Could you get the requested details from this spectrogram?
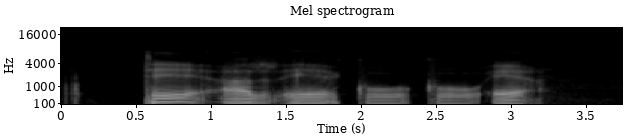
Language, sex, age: Norwegian, male, 21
